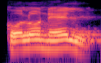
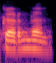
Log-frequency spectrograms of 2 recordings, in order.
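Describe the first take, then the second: First: It is said with three syllables, col-o-nel. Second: It is said with two syllables, kernel. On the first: The speaker calls it wrong. "તમે વાંચવા જાવ તો કોલોનેલ થાય" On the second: The speaker calls it right. "પણ એનો ઉચ્ચાર થાય છે કર્નલ"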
